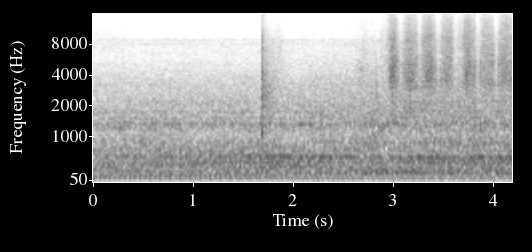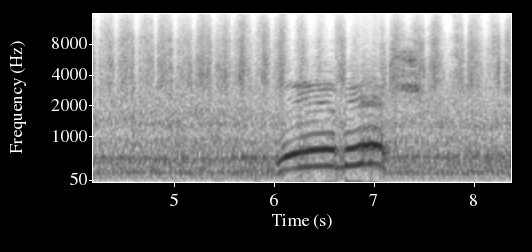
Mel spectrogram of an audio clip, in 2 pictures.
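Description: Hand sanding block rubbed in quick, even back-and-forth strokes over cured body filler on a van's steel side panel, starting about three seconds in, blocking the repaired dent flat. Around six seconds in a short pitched sound that rises and falls stands out over the sanding.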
